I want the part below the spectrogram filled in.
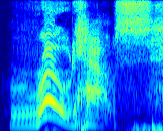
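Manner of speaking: ordinary talk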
